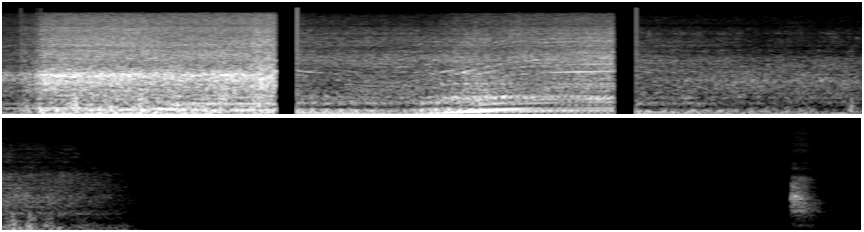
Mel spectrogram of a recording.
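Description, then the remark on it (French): A car engine revs hard through its exhaust, pitch climbing in a rising whine with brief cut-outs between pulls, then the sound abruptly stops, leaving silence and a faint click near the end. “Euh, dépôt d'échappement. On entend.”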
